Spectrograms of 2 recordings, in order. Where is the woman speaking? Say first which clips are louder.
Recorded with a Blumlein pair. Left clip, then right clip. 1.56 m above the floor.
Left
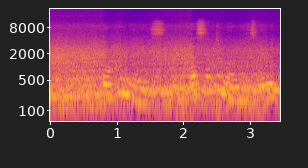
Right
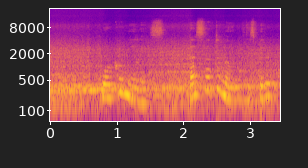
Right 3 dB; 65° right, 0.8 m.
